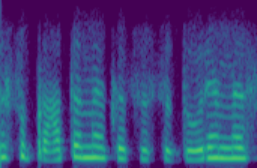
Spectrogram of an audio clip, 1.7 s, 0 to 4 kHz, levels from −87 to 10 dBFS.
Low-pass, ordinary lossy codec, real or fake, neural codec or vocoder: 3.6 kHz; Opus, 32 kbps; real; none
